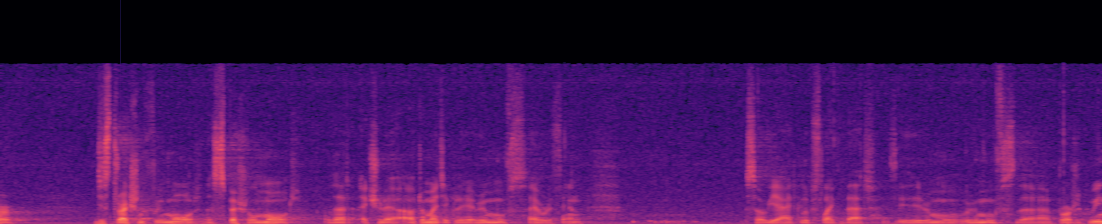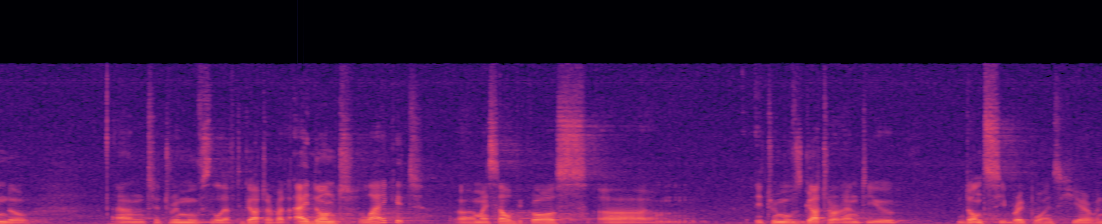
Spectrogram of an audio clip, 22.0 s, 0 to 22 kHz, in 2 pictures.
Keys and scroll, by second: 10.6 alt+F1.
